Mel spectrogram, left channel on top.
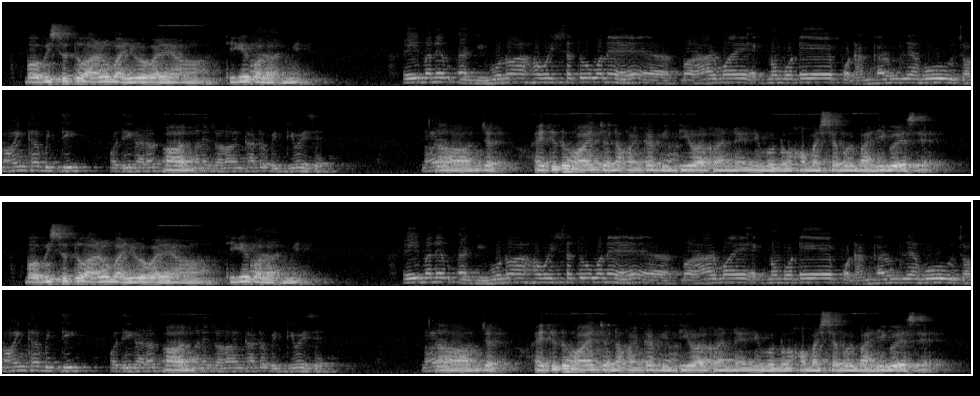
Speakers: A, on the left; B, on the left.
A: ভৱিষ্যতটো
B: হয়
A: আৰু বাঢ়িব পাৰে হয়। ঠিকেই
B: হয়
A: ক'লা
B: হয়।
A: তুমি?
B: এই মানে নিবনুৱা সমস্াটো মানে এ বঢ়াৰ মই এক নম্বৰতে প্ৰধান কাৰণ বুলি ভাবো জনসংখ্য্া বৃদ্ধি। অধিক হাৰত
A: অ'
B: মানে জনসংখ্যাটো বৃদ্ধি? বুদ্ধি পাইছে? নহয়
A: অ
B: জানো
A: সেইটোতো হয় জনসংখ্যা বৃদ্ধি
B: অঁ
A: হোৱাৰ কাৰণে? কোনো সমস্যাবোৰ বাঢ়ি গৈ আছে?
